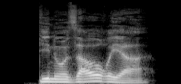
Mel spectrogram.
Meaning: dinosaur
- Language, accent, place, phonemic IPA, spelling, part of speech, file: German, Germany, Berlin, /di.noˈzaʊ̯.ʁi.ɐ/, Dinosaurier, noun, De-Dinosaurier.ogg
